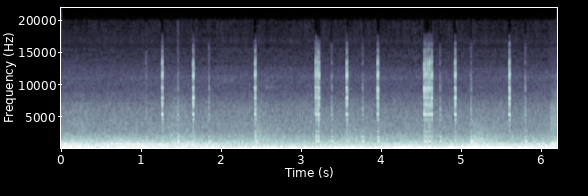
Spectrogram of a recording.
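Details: Ford Crown Victoria with no turn signals, while moving the connector: sharp uneven flasher ticks that come and go over a low hum; intermittent signal from a loose multi-function switch connector, poor soldering or butt connectors suspected.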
